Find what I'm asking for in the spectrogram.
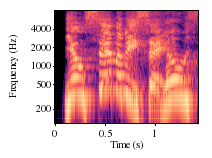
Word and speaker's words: Yosemite Sam: That's not correct. – No? – Your voice. – It's Sam. Something Sam. Let me see it. You're not saying it right. It is something Sam. Yosemite Sam.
